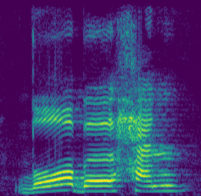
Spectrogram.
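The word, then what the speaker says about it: ضبحا: Maka hak kecil di sini seharusnya kita baca bobehan. Kalau kita bahas basic, betul nggak? Bahas basicnya dulu. Dibaca dengan vokal an, betul nggak? Bobehan wal 'adiyati bobehan. Pakai n, han, karena basicnya seperti itu.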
